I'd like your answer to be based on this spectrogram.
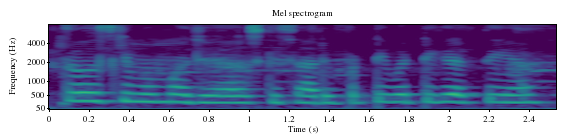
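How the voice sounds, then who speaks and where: A woman with an Indian accent retelling a love story in casual Hindi, chatty and quick, slipping into the characters' lines with excitement. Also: slight background noise. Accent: Hindi-Urdu speaking, Indian. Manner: breathless, chatty retelling, voicing characters' lines with rising pitch. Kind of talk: casual spoken storytelling with acted dialogue.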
